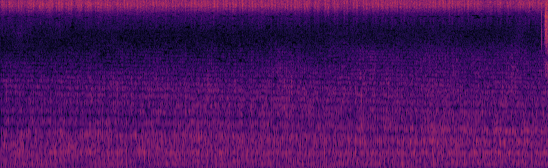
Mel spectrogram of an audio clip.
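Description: Two large helicopters fly low overhead, droning steadily and loudly throughout, their rotors producing a dense, continuous low thrum with a faint higher whine. No voices.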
